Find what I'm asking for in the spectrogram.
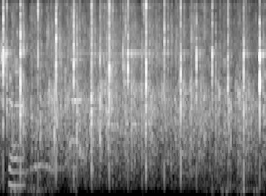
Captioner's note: applause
